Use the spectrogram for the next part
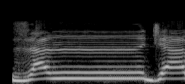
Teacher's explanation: Tambahkan sofir pada huruf zai. Sofir itu suaranya seperti lebah.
